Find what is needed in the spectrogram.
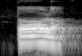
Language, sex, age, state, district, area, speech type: Odia, male, 30-45, Odisha, Koraput, urban, read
